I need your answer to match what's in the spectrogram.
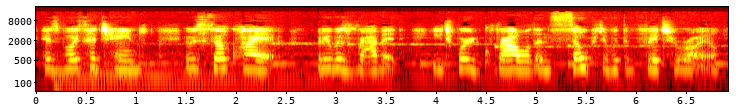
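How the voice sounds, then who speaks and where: High, gravelly woman reading horror. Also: little pitch movement, a little slow, music in the background, rough recording. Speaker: storyteller. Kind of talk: scripted horror narration.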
